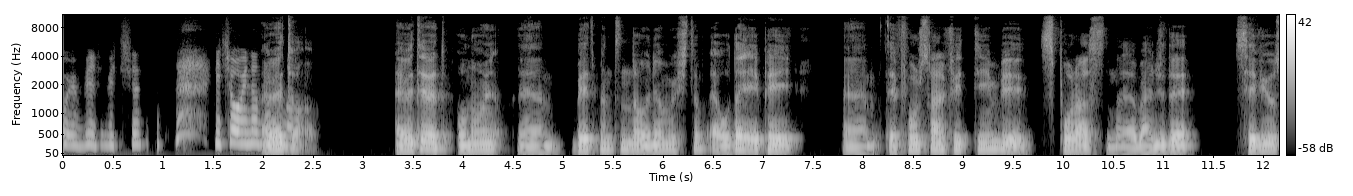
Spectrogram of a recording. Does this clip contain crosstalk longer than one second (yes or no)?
no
